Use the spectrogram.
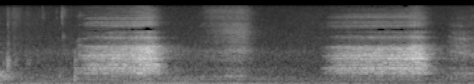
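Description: Two long, breathy exhales during a Pilates exercise, each swelling and fading over about a second, separated by a quieter inhale, close and with no talk.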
